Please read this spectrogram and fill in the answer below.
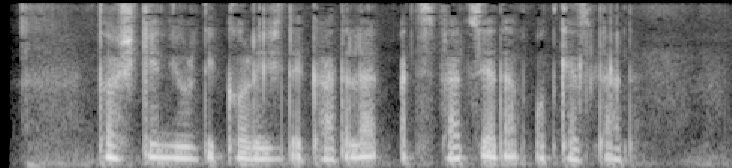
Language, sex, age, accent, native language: Uzbek, female, 18-24, Qashqadaryo, Uzbek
